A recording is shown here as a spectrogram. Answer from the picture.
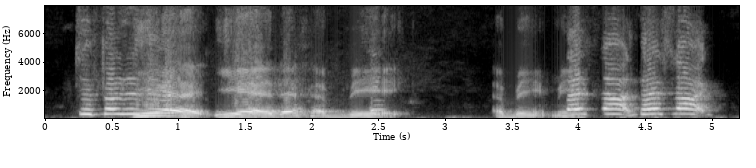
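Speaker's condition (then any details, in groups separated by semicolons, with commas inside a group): Spastic quadriplegic cerebral palsy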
